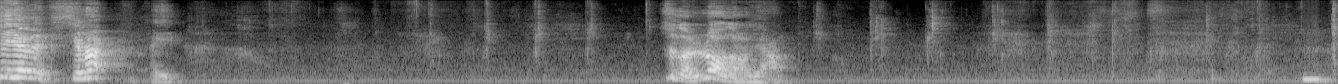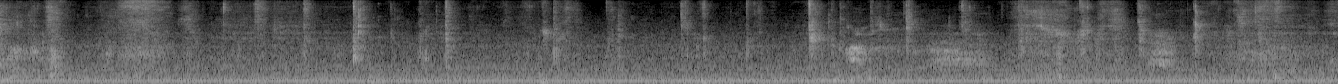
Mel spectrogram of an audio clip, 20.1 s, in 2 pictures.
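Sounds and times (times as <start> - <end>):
steady low hum: 0.0 - 20.0
chewing and mouth smacks: 1.7 - 5.0, 6.0 - 20.0
person humming mm: 9.6 - 10.3.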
